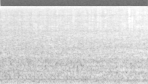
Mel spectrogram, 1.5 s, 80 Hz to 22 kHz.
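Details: 1995 Acura Integra idling after a cracked exhaust header was wrapped with Tiger Patch: steady, even low rumble with no ticking or puffing at the manifold; exhaust leak sealed.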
